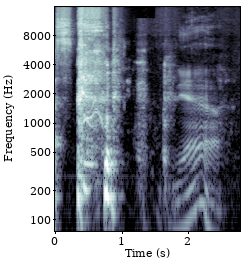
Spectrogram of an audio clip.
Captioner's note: laughs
